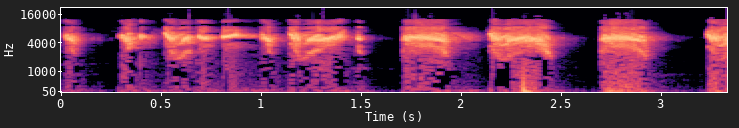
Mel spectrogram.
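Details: Long-tailed shrike in a master recording for teaching birds, sung in the dense rolling ngeplong style: a rapid jumble of scratchy notes, then longer harsh buzzy bursts repeated about twice a second.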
